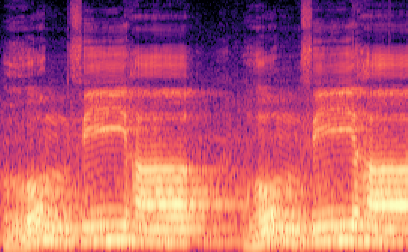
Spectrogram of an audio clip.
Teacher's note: میم ساکن کے بعد فا آ گیا ہے، اور جو فا ہے یہ با اور میم کے علاوہ حرف ہے، تو یہاں پر کیا ہو رہا ہے اظہار ہو رہا ہے، یعنی ہم آواز کو ظاہر کر کے پڑھ رہے ہیں، ناک میں چھپا نہیں رہے، ہم پڑھ رہے ہیں ہم فیہا، ہم فیہا، ایسے نہیں پڑھ رہے ہم فیہا، ایسے نہیں پڑھ رہے۔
